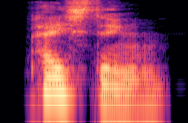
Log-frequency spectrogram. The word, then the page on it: pasting: Australian English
